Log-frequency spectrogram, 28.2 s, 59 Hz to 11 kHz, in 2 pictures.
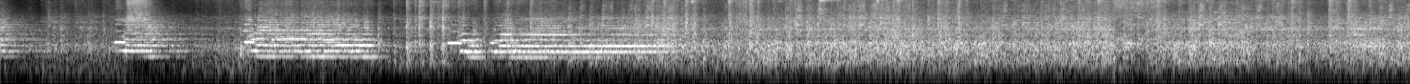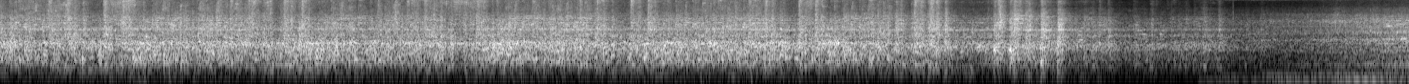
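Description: Long Island Rail Road Bombardier M7 electric train sounding its horn for a grade crossing: four blasts in the first few seconds, the last two long. It then passes close by with a steady rush of wheels and clickety-clack on the rail joints, fading away near the end.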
